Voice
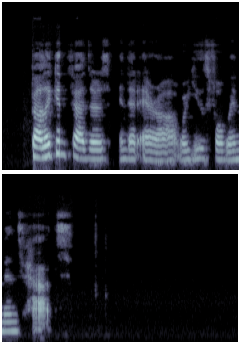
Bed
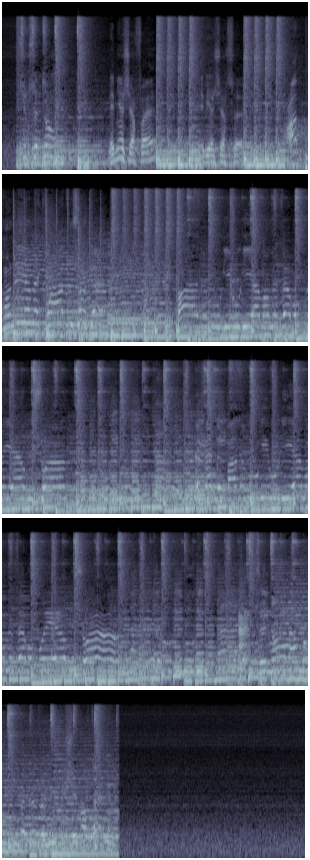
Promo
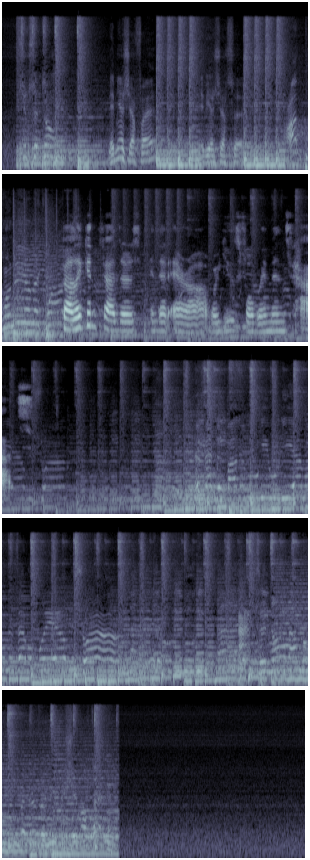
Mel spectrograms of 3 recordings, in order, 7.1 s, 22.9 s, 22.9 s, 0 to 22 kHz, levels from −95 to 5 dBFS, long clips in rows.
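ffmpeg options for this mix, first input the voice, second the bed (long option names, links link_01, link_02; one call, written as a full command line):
ffmpeg -i stem1.wav -i stem2.wav -filter_complex "[0:a]adelay=5050,volume=-0.5dB[link_01];[1:a]volume=9dB,afade=type=out:start_time=5.12:duration=0.59:silence=0.223872,afade=type=in:start_time=11.03:duration=1.11:silence=0.223872[link_02];[link_01][link_02]amix=inputs=2:normalize=0" out.wav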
